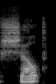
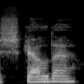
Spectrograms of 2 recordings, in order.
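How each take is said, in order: First: The name is said with English-style sounds. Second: The name is said with Dutch-style sounds. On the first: "a very anglicized uh, pronunciation of Scheldt" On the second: "somebody in Dutch say the word ... comes across something as Schelde"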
